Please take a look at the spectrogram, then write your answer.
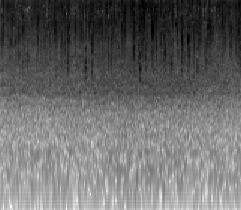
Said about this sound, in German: Der Regen ist überall und malt helle Striche in die Luft. Manche Regentropfen sehen aus, als würden sie in der Luft stillstehen.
